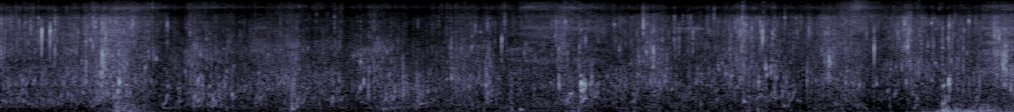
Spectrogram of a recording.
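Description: A kayak is paddled across open water in Scotland's Knoydart, heading toward Skye, with rhythmic splashing strokes and wind gusts buffeting the microphone.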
